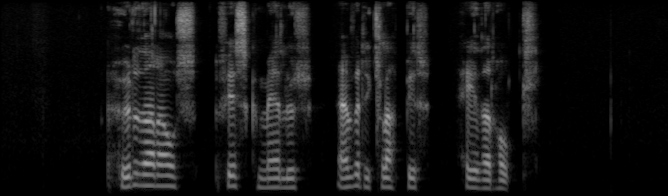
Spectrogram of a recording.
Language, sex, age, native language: Icelandic, male, 20-29, Icelandic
